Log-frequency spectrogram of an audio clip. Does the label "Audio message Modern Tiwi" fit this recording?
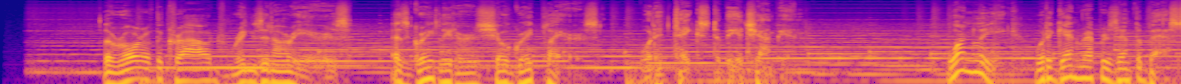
No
